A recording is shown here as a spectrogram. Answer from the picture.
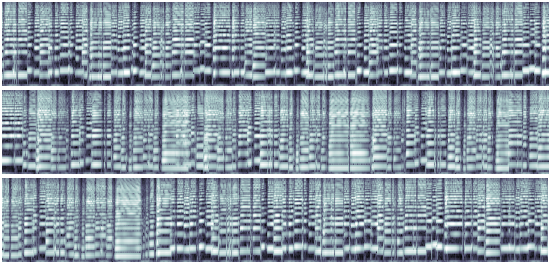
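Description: Accordion playing a fast traditional tune, with a run of quick notes. Through the middle stretch the melody moves into a lower register before climbing back.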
